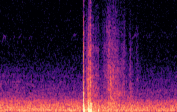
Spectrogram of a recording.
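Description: A body thuds onto the ground.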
